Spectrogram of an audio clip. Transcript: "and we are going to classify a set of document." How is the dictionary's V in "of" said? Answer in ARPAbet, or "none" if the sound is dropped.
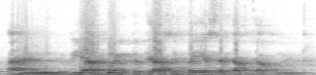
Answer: P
